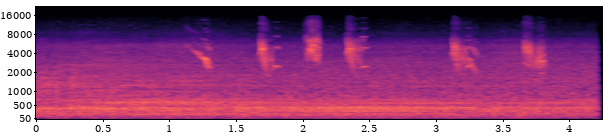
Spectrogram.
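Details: Sparrows coming to be fed, 8 September 2020: six short, high, sharp chirps spaced about half a second apart, some slurring downward, over a steady hum of traffic noise.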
